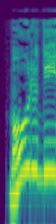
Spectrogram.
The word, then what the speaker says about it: MALDI: 一つである日本ではモルディオマルリーと呼ぶことが多いが英語での発音はモール d に近いもルディの開発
